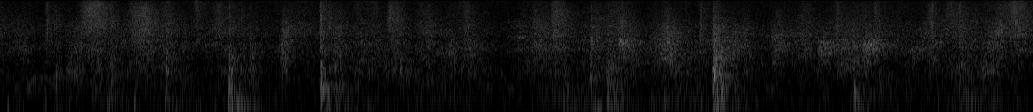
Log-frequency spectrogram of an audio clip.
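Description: Jiu-jitsu sparring on foam mats: bodies and limbs thudding on the mat amid the scuffle and rustle of cotton gis, with a few sharper thuds, the loudest about seven seconds in.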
